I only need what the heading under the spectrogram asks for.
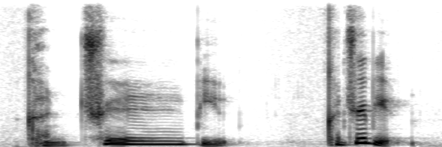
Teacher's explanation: the air with the tongue and don't release the T contribute remember to put the stress on the second syllable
